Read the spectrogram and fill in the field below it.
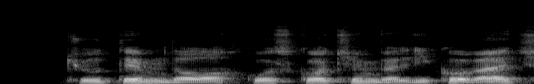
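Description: From the very start the whole clip has the stereo read as mono problem. The left and right samples got strung together as one channel, so the speech crawls at half speed, sits a full octave low, and carries a faint mirrored copy up in the top half of the spectrum.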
